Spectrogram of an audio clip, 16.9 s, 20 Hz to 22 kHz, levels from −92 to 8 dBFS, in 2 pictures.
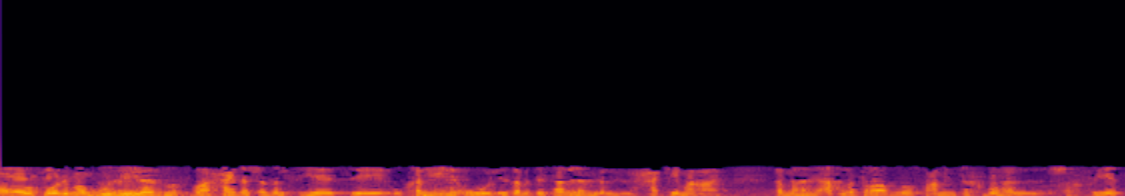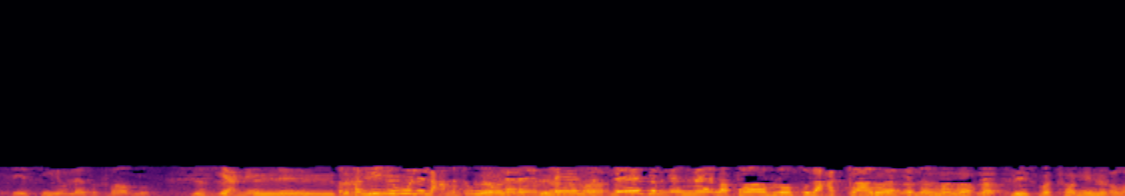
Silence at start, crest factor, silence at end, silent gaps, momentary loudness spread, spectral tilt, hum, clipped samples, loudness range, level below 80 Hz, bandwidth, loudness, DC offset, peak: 0 s; 16 dB; 0 s; none; 12 LU; -10 dB/octave; none; under 0.1%; 8 LU; -54 dBFS; 3.5 kHz; -18 LUFS; under 0.1%; -2 dBFS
